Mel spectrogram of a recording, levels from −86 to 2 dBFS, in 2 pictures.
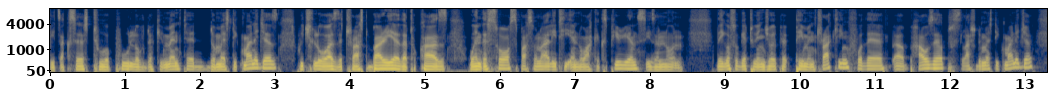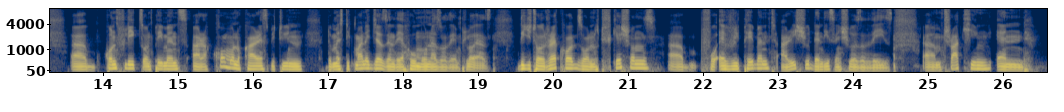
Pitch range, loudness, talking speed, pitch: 90-115 Hz, -19 LUFS, 175 wpm, 95 Hz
